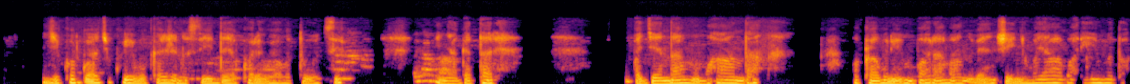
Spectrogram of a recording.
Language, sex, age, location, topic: Kinyarwanda, male, 18-24, Nyagatare, health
